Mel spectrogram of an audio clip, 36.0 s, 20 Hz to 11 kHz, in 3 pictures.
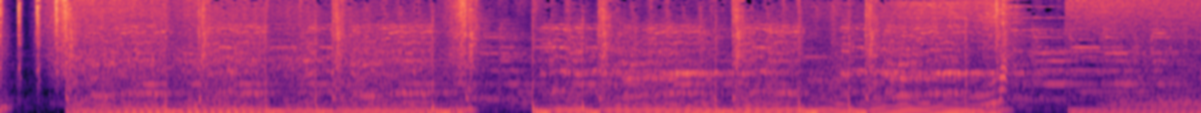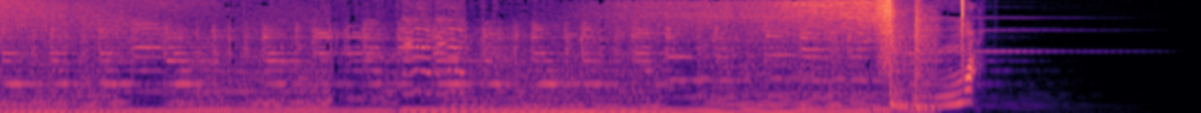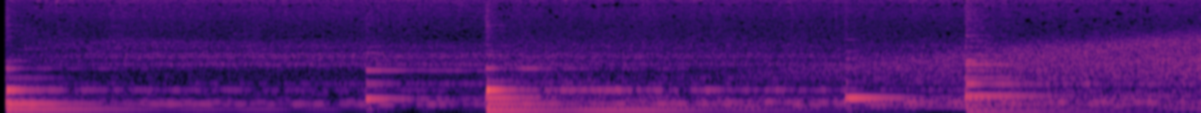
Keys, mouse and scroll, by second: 0.0-1.0 middle drag, 1.9 KP_3, 2.8 z, 3.3 c, 4.1-5.3 drag, 6.3 c, 7.1 right click, 8.0-9.3 middle drag, 11.5-12.9 middle drag, 12.9 KP_Decimal, 13.8 i, 17.1 z, 17.6-18.9 drag, 20.4 ctrl+b, 21.5 Tab, 22.2 ctrl+s, 23.0 KP_3, 23.7 Tab, 23.9 z, 26.7 middle click, 27.4-28.6 middle drag, 30.3 click, 30.7 c, 31.9 c, 33.8-35.9 right drag, 35.9-36.0 middle drag, 35.9 c.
